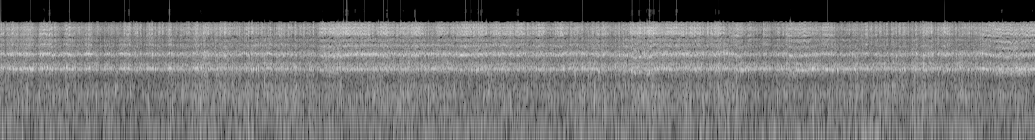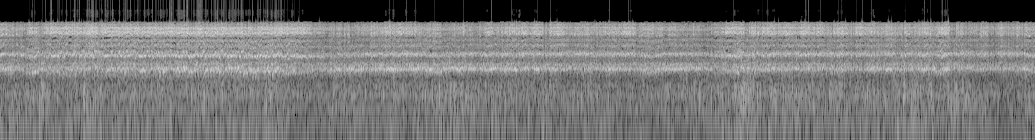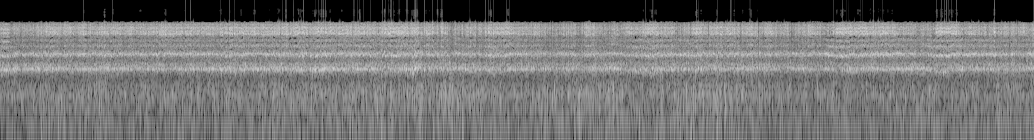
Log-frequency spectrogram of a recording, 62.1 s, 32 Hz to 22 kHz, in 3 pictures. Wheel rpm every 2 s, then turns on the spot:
230, 240, 230, 230, 230, 240, 230, 230, 230, 230, 220, 200, 190, 210, 230, 230, 230, 230, 230, 230, 230, 230, 230, 230, 230, 230, 230, 230, 230, 230, 230.
none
